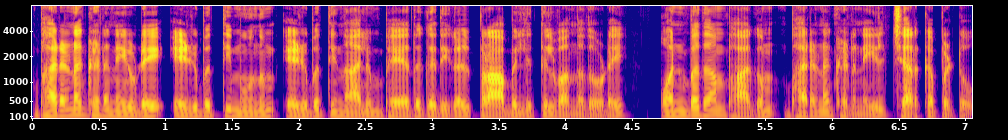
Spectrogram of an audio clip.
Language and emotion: Malayalam, neutral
